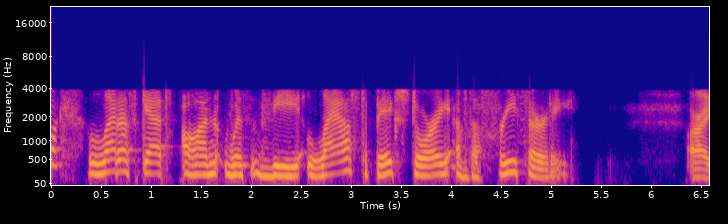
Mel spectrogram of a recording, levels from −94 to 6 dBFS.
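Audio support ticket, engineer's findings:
iLBC codec, throughout: nothing above 4 kHz, plainly rough, synthetic speech texture. Frame-independent narrowband coding, fits the 20 ms, 15.2 kbps mode. Grainy excitation, not the muffled smear of low-bitrate predictive codecs.

Lost iLBC frames, 1.04–1.06 s: one 20 ms gap filled with a brief buzzy held-vowel sound, not silence. Decoder repeats the last pitch cycle plus noise. Clean recovery immediately after, no lingering smear.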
